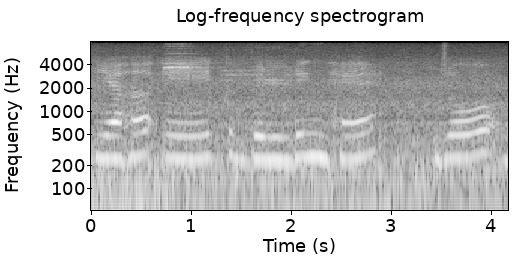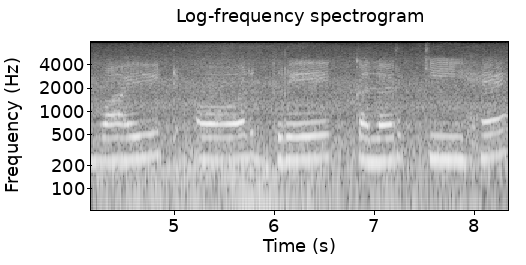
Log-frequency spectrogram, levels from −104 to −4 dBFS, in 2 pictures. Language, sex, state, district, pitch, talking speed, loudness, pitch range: Hindi, female, Madhya Pradesh, Katni, 240 Hz, 80 wpm, -16 LUFS, 230-250 Hz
